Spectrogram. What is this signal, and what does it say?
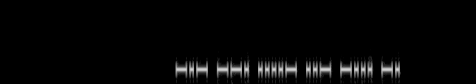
Morse code, heard as a keyed tone, about 36 wpm, 700 Hz. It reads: KG4UBN
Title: USA Call Signs - 6 Characters - Repeated 3x - 35wpm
